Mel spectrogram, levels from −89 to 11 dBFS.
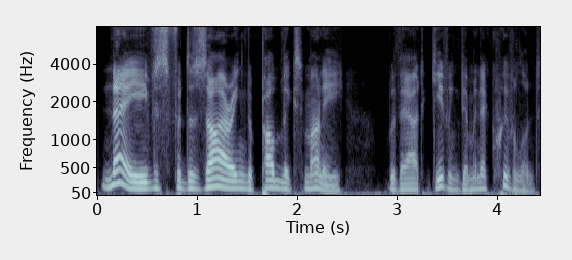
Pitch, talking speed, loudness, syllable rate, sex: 120 Hz, 150 wpm, -18 LUFS, 5.4 syllables/s, male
